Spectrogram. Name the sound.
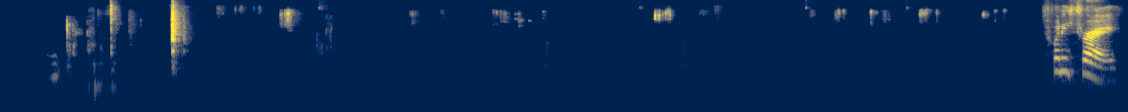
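five dice being rolled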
